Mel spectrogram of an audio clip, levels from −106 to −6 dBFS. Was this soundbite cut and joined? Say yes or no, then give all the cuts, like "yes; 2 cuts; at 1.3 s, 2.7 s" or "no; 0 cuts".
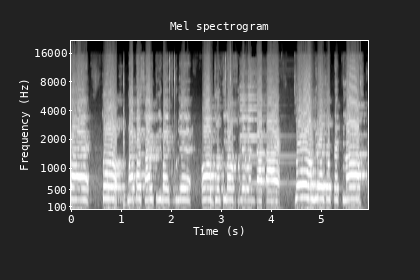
no; 0 cuts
